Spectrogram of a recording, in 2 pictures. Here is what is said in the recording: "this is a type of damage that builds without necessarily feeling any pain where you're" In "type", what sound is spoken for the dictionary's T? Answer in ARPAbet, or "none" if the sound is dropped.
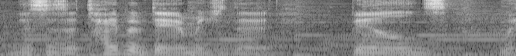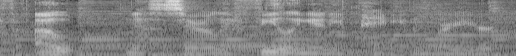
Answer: T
